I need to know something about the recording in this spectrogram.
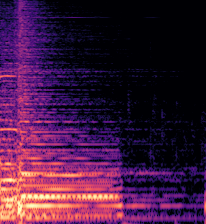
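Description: A closing strummed chord on a saz (long-necked lute) rings out and fades away over the first second or so, ending the song.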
